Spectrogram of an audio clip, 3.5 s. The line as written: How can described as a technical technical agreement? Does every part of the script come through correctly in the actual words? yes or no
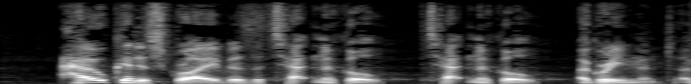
yes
